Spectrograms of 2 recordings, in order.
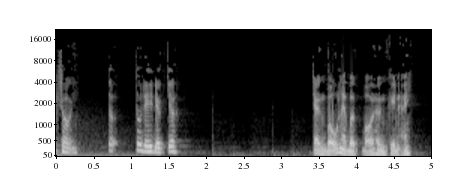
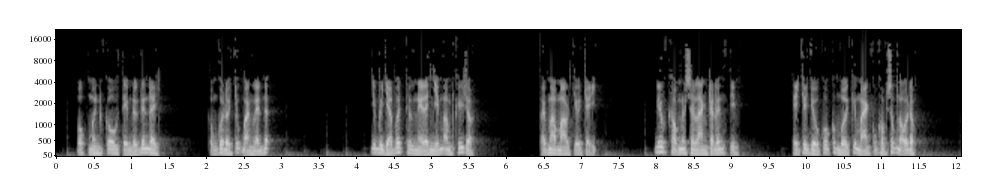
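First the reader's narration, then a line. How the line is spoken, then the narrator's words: Cold snort, then shout. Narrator (Vietnamese): Hắn hừ lạnh rồi quát lên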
